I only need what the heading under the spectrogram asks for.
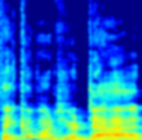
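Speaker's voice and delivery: desperate, high, loud, tearful crying pleading tone. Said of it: "You're like".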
